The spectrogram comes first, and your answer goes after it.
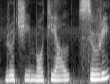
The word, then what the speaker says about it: Ruchi Motial-Suri: linkedin so people need to look for me ruchi motiyal suri that's my surname mario why look at me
